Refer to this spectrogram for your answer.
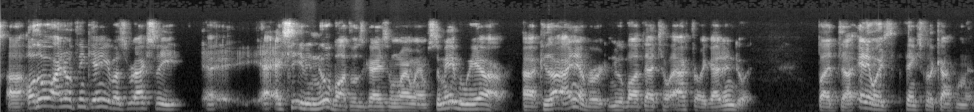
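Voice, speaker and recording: A man's fairly high voice at a very fast pace, with very wide pitch swings. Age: 60s. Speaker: pastor and author. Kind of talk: casual chat. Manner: halting.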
